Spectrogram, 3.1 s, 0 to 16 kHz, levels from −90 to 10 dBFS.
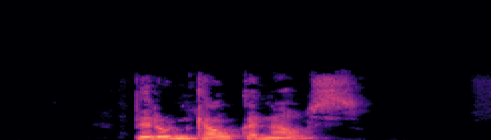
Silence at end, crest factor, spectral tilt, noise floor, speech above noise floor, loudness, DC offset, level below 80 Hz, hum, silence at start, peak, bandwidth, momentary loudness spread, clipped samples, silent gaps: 0.85 s; 18 dB; -6 dB/octave; -89 dBFS; 74 dB; -16 LUFS; under 0.1%; -62 dBFS; none; 0.85 s; -2 dBFS; 7.8 kHz; 17 LU; under 0.1%; none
